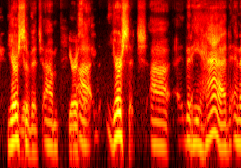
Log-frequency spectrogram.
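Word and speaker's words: Yuricich: I think that's part of the incredible skill that, how do you pronounce his last Matthew name? Matthew Jurasich. Jurasich.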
